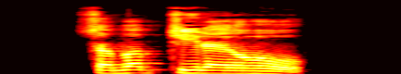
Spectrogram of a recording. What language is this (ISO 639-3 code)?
snd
